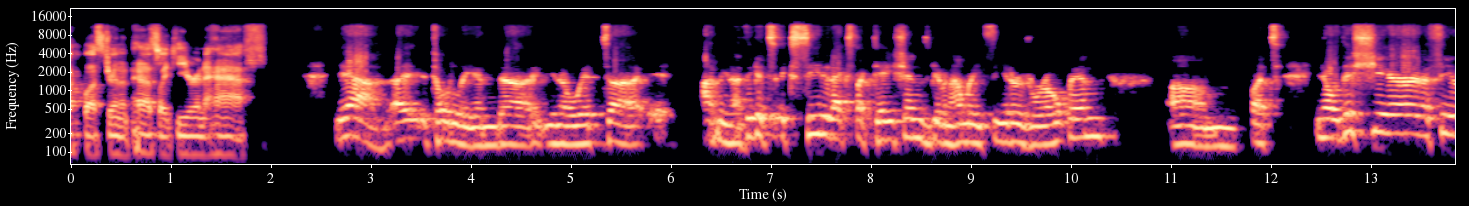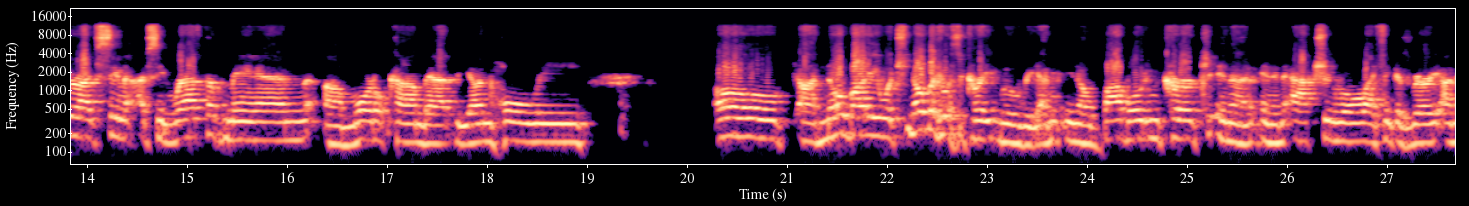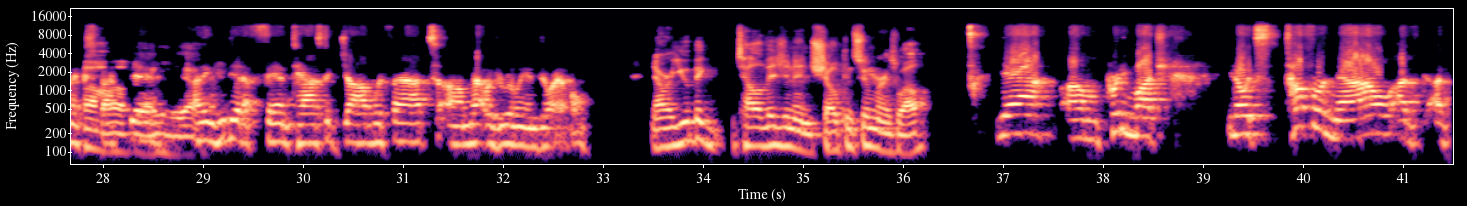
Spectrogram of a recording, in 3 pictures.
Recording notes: sat down over Zoom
